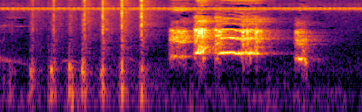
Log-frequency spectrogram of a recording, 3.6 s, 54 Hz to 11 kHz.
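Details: Red junglefowl, recorded June 12, 2011, beating its wings about seven times in quick claps before a loud, coarse crow with a sustained middle and a short detached ending note, over a faint continuous high whine.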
